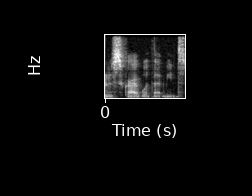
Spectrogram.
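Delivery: quick unvoiced whisper; whispered, overwhelmed aside. Real, not acted. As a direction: rush it out under your breath. Emotional moment reading her journal.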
